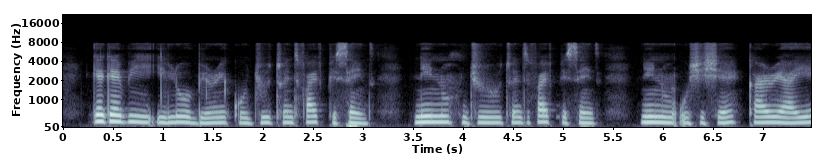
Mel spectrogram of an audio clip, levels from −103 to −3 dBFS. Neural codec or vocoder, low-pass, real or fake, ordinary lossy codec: none; none; real; none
